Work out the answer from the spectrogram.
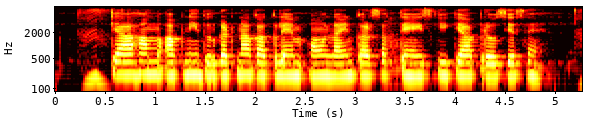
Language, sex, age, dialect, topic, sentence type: Hindi, female, 36-40, Garhwali, banking, question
